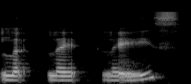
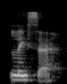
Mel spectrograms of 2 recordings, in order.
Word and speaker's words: Lisa: And then I saw in the chat, as I'm dyslexic a little bit, so I want to say Lise, and I'm really sorry if I'm saying your name wrong. Lisa.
